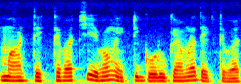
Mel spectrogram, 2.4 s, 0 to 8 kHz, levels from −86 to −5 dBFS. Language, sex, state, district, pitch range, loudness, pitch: Bengali, male, West Bengal, Jalpaiguri, 120-140 Hz, -13 LUFS, 130 Hz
